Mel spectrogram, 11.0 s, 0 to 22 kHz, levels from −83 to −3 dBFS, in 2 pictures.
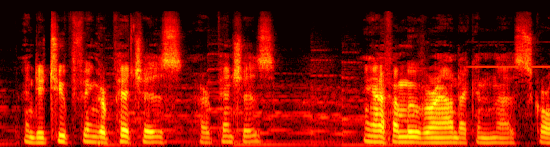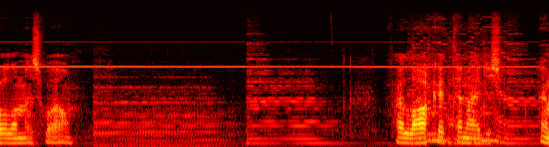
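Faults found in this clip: Thin, steady feedback whistle at 3.4 kHz, swelling and fading slowly in level, about 20 dB below the main sound, from 4.57 s to the end. Likely acoustic loop, loudspeaker into microphone, held at the edge of feedback without running away.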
